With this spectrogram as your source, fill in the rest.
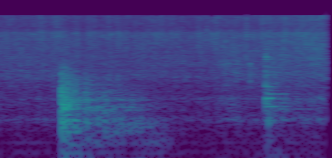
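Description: Rice with tomato is stirred in a frying pan over a soft sizzle, with two distinct scraping strokes about a second and a half apart. The sound is close and moderately loud.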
